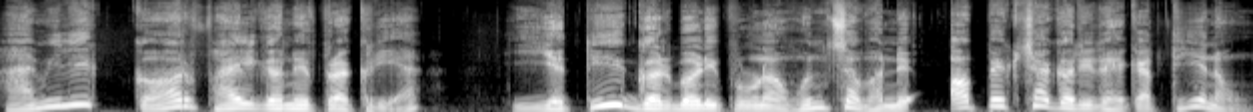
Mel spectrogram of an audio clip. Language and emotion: Nepali, disgusted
